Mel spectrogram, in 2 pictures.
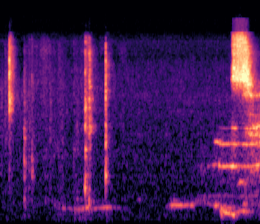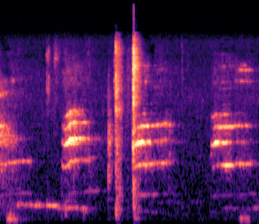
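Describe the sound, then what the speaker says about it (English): A cat meows repeatedly at close range, a series of short and drawn-out cries with brief pauses between, loud and clear with no talk over it. "Kitty."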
